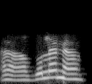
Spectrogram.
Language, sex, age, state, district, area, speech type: Marathi, female, 30-45, Maharashtra, Wardha, rural, conversation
